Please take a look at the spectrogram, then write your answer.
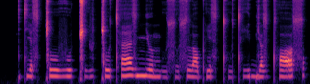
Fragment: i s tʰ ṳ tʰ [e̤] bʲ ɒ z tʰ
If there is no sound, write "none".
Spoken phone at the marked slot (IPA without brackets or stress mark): i̤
